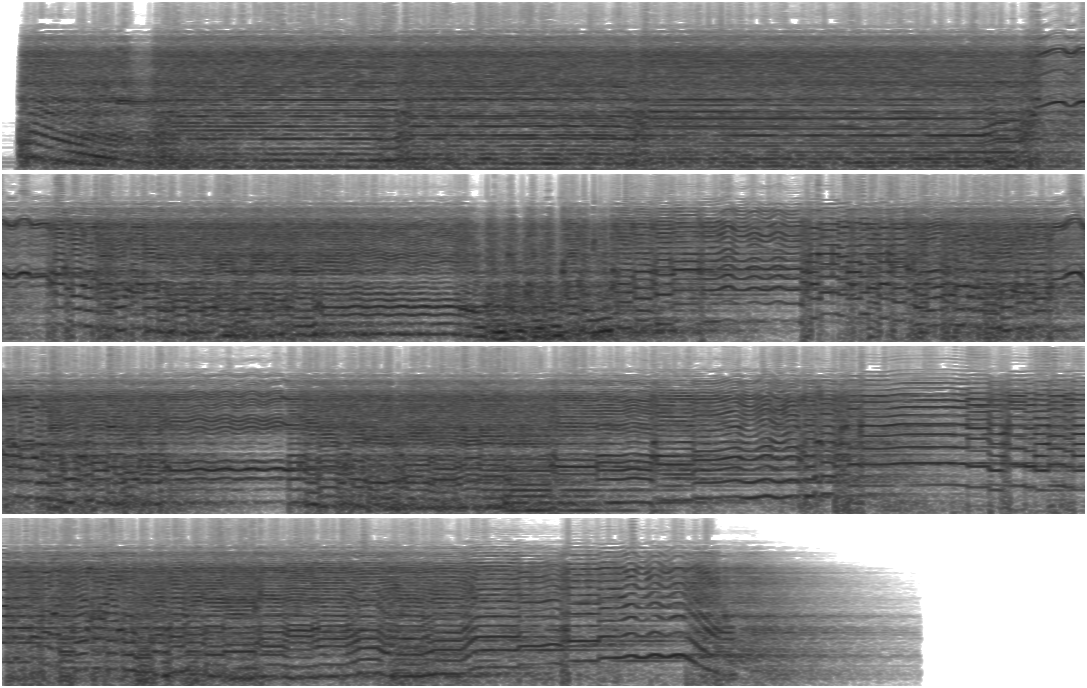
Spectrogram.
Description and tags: hot hot licks
super heavy distortion with tons of reverb and delay. Total arena rock vibe with the lead guitar player taking the spotlight. Think EVH and other guitar overlords throwing down the licks for all to hear.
